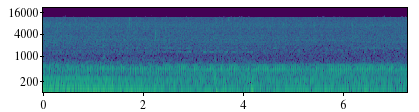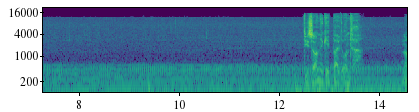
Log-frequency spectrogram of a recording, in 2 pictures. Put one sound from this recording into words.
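A car engine hums steadily while driving along a road.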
